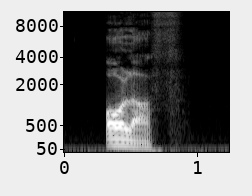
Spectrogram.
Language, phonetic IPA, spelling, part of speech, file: Polish, [ˈɔlaf], Olaf, proper noun, Pl-Olaf.ogg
